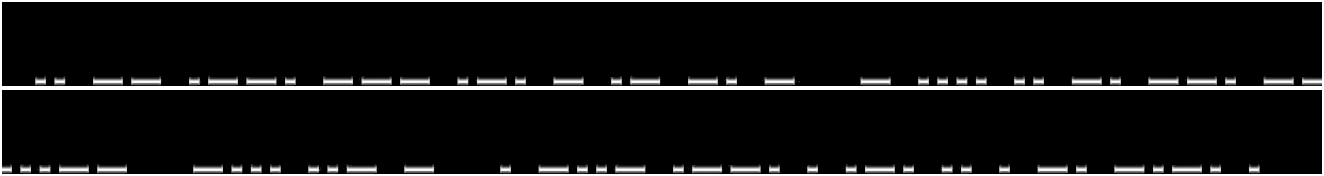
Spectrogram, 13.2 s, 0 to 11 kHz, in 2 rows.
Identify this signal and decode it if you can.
Morse code, heard as a keyed tone, about 25 wpm, 600 Hz. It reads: IMPORTANT THING, BUT EXPERIENCE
